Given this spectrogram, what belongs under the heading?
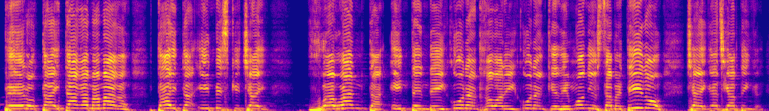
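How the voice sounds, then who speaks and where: A male pastor preaching a sermon in a mix of Quechua and Andean Peruvian Spanish, with an Andean Peruvian accent, shouting at times, then dropping his voice low. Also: fairly even intonation, moderate pace. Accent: Peruvian Andean Spanish mixed with Quechua.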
